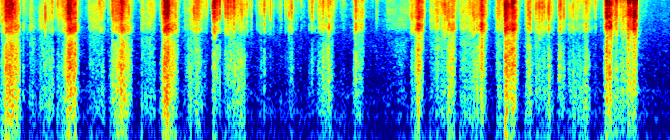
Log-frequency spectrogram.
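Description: An orange plastic earpick scrapes inside the hole of a porous dried wheat gluten ring (fu) held in gloved hands. It makes bright, dry, crackly scratching strokes in quick bursts, each dying away almost at once over a faint low hum.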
